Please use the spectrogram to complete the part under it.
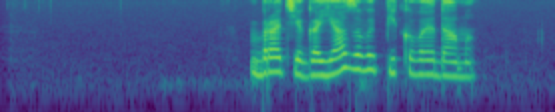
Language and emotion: Russian, neutral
